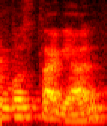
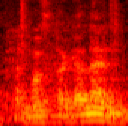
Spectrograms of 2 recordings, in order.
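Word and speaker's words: Mostaganem: Ben voilà, les moins, donc c'est Mostagant, c'est terminé. Voilà, c'est bien dommage. T'as vraiment un problème avec les prononciations quand même, toi. Hein. Je m'en fous. Mostagant, Bon, bon, alors je vais dire comment. Mostaganen.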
